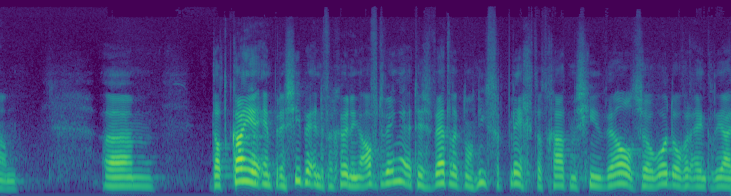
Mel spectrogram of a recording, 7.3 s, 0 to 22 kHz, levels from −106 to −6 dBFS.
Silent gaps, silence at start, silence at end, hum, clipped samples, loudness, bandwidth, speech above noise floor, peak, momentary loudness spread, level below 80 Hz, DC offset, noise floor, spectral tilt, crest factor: none; 0 s; 0 s; none; under 0.1%; -33 LUFS; 16.5 kHz; 31 dB; -8 dBFS; 13 LU; -88 dBFS; under 0.1%; -63 dBFS; -7 dB/octave; 26 dB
